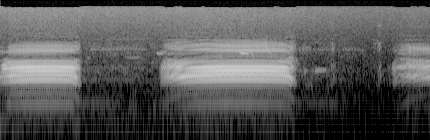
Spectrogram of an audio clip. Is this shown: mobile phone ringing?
no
